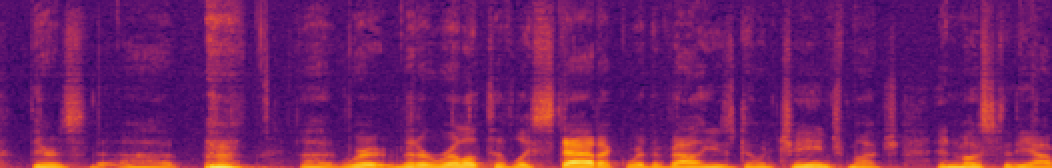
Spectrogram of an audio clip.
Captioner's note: cough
